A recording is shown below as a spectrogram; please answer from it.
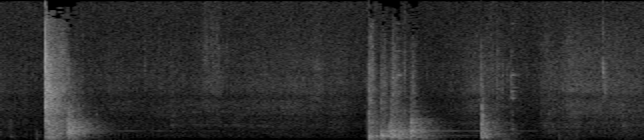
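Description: Side cutters snapping through a heavy-duty extension cord, a single sharp cut. About two seconds later come two knocks of the tool being set down on a wooden workbench.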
